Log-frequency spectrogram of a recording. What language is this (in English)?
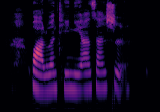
Chinese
